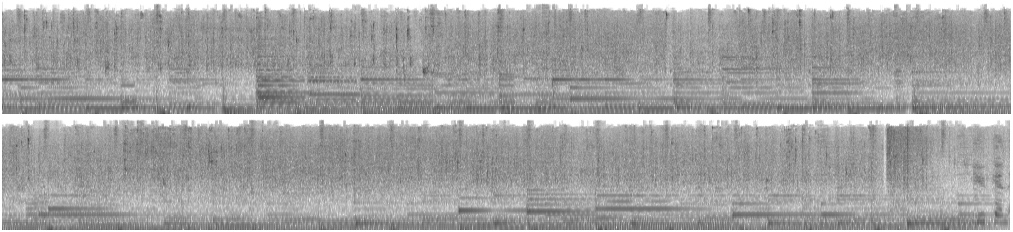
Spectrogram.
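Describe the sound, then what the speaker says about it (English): Green beans and eggplant sauté in a hot pan for peanut stew, a steady loud sizzle beneath continuous background music. "Sauté green beans for a minute or two"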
